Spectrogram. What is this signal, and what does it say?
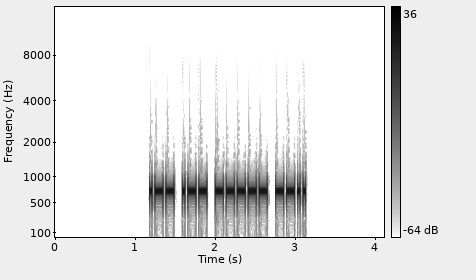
Morse code, heard as a keyed tone, about 35 wpm, 700 Hz. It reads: WW0Z
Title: USA Call Signs - 3x Character Spacing - 35wpm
